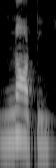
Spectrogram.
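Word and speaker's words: naughty: हमको कट बोलना है एन ए यू जी एच टी वाई नटी एन को न बोले हैं ए यू को यहां पर ओ तो न बन गया टी वाई यहां पर टी का ट होगा वाई का ई का मात्रा होगा नॉटी जी एच साइलेंट है तो इसको हमको नॉटी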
